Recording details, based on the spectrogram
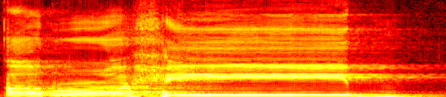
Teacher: وقف کی حالت میں میم کو ساکن کریں گے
